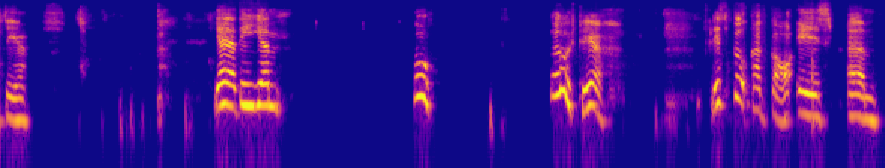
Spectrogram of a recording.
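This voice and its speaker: Slow, chatty older woman. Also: mid-range voice, sharp tone, dry recording, highs cut off. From England. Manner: chatty, laughs often, reads viewer comments aloud. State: sleepy, yawning. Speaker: live-stream host reading to viewers. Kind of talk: casual live-stream chat. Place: at home.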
